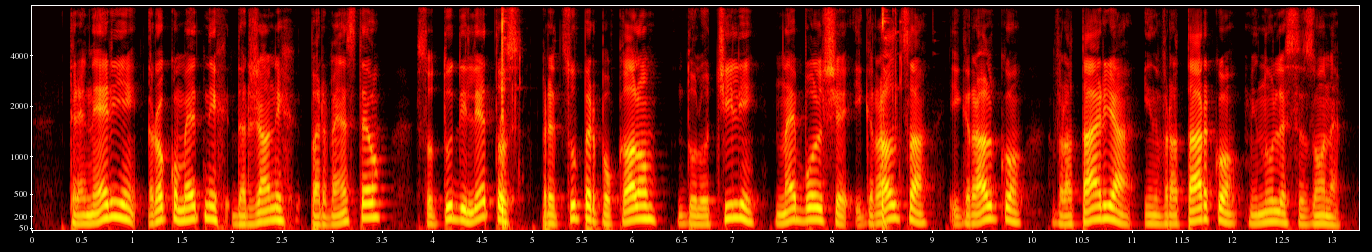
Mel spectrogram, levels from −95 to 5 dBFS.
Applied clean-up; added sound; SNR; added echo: neural mask model Resemble Enhance denoiser.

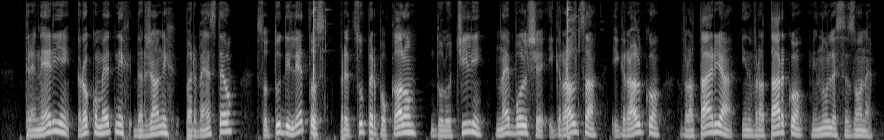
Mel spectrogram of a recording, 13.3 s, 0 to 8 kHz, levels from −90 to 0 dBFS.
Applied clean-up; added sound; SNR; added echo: none; Hammer; 13 dB; none.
